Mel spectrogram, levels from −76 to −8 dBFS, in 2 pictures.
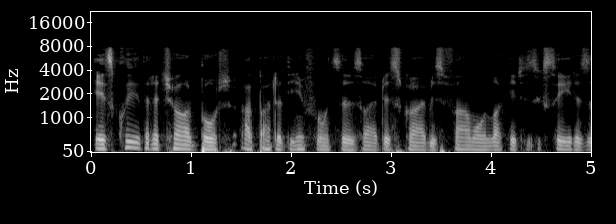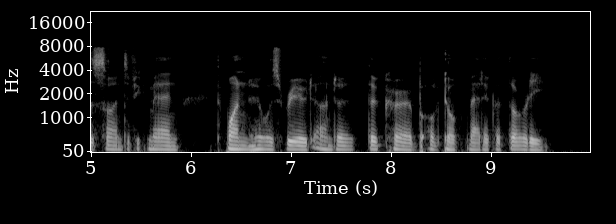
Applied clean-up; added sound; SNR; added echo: none; none; none; none.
